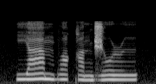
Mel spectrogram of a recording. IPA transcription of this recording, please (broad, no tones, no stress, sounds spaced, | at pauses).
j a m b ɔ q a n d͡ʒ o ɹ ɨ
